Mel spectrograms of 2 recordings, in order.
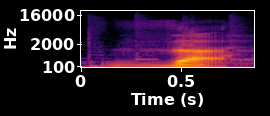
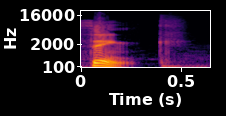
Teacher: So TH in the is voiced and TH in think is unvoiced.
